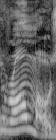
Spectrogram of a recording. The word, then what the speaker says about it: Romo: Tony Romo's last name rhymes with homo.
